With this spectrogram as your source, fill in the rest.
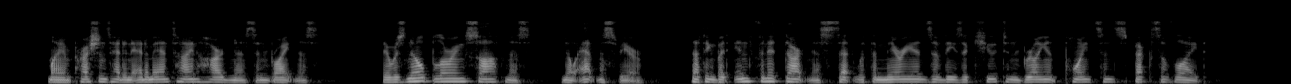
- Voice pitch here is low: Yes, low, 115 Hz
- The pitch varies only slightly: Yes, narrow, 2.2 semitones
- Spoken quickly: No, average, 155 wpm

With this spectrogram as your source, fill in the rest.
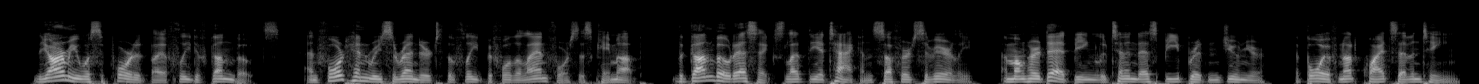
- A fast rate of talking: No, average, 185 wpm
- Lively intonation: No, average, 2.7 semitones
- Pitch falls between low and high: No, low, 120 Hz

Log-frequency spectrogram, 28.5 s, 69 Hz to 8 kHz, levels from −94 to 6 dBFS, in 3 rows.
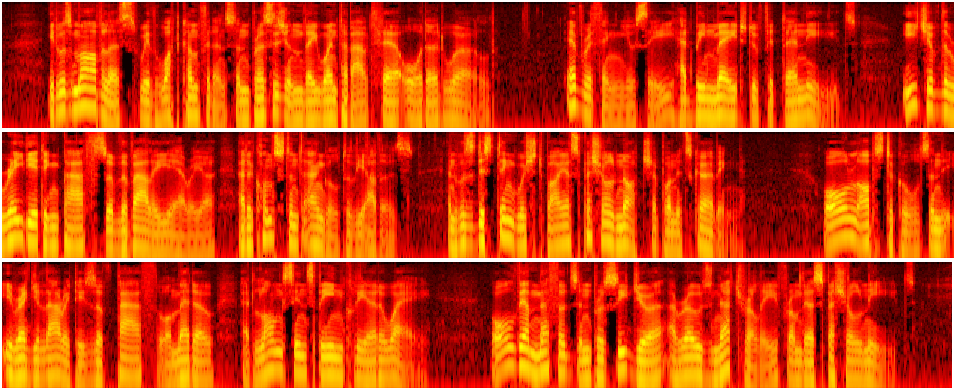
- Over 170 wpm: No, average, 160 wpm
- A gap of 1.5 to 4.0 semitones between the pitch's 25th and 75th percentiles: Yes, average, 3.6 semitones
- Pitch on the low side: Yes, low, 105 Hz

